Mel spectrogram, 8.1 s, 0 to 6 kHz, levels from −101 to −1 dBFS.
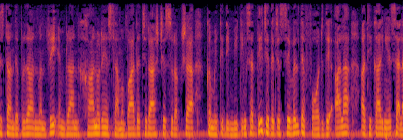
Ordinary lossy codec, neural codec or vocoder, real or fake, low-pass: none; none; real; 5.4 kHz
